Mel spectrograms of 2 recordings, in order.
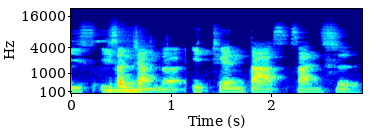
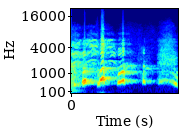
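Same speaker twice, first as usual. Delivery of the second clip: loud high squealing laugh; sudden high giggle; high burst of laughter; 6 dB louder than usual. Real, not acted. Laughing at the break mix-up.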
